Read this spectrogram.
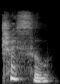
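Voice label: "trestle", British English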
